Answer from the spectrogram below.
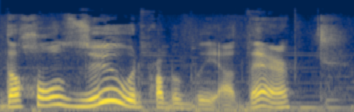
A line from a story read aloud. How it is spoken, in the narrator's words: Granddad laughed and said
